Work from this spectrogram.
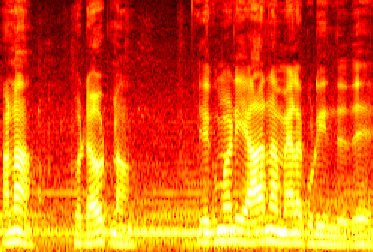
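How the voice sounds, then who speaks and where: A man's voice: medium pitch, fast talker, close to an everyday voice. A man playing a nervous young man who keeps asking worried questions. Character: anxious young man haunted at night. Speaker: young man in a haunted house. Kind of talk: short film acting. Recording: film soundtrack with loud music. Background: film score.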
